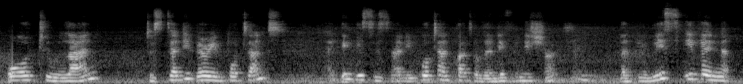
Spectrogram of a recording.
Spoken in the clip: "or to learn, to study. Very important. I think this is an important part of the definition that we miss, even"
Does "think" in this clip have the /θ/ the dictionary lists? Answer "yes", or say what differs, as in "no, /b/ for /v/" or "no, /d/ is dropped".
yes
